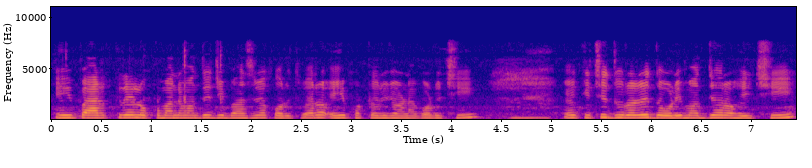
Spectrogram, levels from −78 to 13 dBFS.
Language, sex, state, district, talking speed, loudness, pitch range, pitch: Odia, female, Odisha, Khordha, 155 wpm, -18 LUFS, 215-240 Hz, 230 Hz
